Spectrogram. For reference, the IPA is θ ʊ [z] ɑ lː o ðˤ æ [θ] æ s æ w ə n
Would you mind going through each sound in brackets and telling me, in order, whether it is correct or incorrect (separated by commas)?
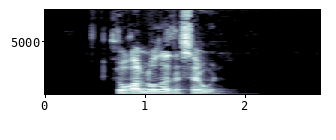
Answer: incorrect, incorrect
